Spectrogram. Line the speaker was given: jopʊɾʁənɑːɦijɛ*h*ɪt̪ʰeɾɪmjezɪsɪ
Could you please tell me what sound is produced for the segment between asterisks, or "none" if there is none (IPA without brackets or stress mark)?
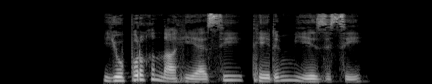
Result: s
